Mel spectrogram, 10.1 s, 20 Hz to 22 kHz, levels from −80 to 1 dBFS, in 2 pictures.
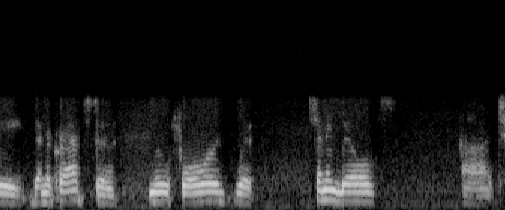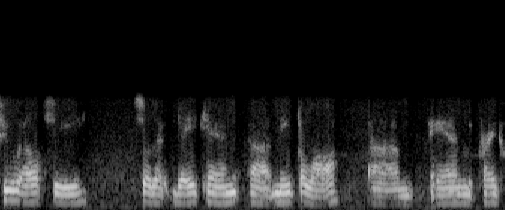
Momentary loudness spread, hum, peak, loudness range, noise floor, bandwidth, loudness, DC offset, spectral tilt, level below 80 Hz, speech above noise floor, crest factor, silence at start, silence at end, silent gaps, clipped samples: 10 LU; none; -6 dBFS; 2 LU; -56 dBFS; 4.2 kHz; -23 LUFS; under 0.1%; -10 dB/octave; -66 dBFS; 34 dB; 16 dB; 0 s; 0 s; none; under 0.1%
